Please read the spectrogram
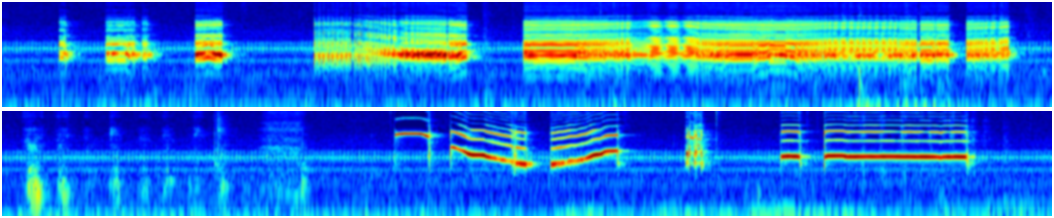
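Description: Otomatone electronic toy instrument being played: a few short notes, then long wavering notes, a sweeping slide down and back up about two-thirds through, and a steady held note near the end.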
